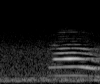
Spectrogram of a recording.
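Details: Cat heard while eating, indoors; a short single meow rising then falling, with a voice asking whether it is eating already just before.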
